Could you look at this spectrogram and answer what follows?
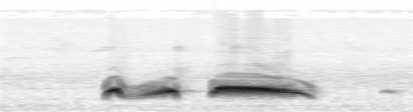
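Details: Decoy spotted dove calling to draw in wild birds, giving one low curved coo, then a sustained vibrating coo lasting about half a second, with no other sounds.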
